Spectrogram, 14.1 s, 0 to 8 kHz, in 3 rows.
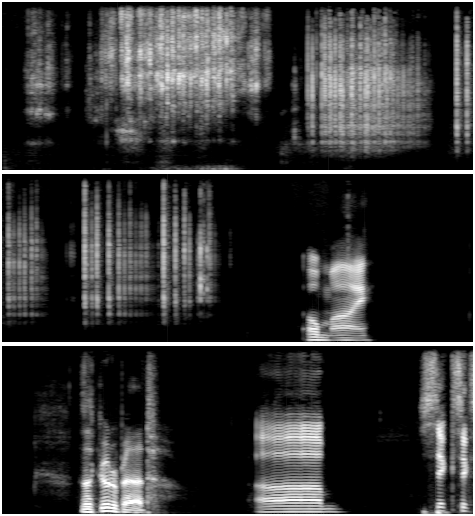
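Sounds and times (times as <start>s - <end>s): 
dice rattling and clattering as they are shaken and rolled during a tabletop game: 0.2s - 7.0s
speech: 7.8s - 8.5s, 10.2s - 11.0s, 12.0s - 12.9s, 13.6s - 14.1s.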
